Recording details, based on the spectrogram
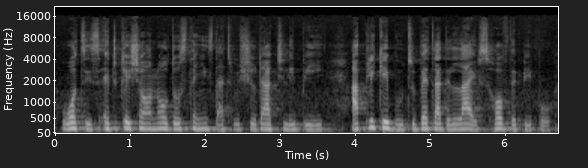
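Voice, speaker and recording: A woman speaking on a discussion panel, explaining quickly with small restarts. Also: deep voice, flat delivery, darkish tone.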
